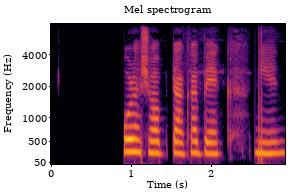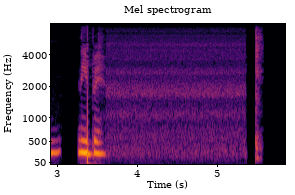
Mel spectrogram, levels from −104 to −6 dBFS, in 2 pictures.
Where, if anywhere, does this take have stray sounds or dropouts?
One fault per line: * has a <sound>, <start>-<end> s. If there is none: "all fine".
all fine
